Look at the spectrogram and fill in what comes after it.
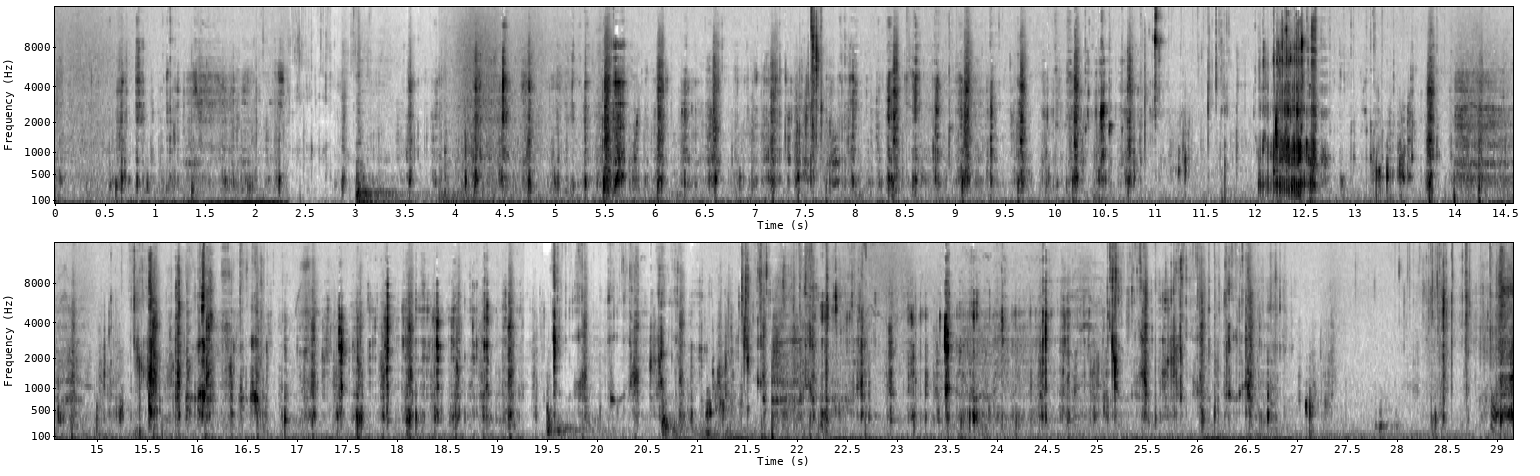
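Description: A person eating close to the microphone: steady chewing with many crunchy bites.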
